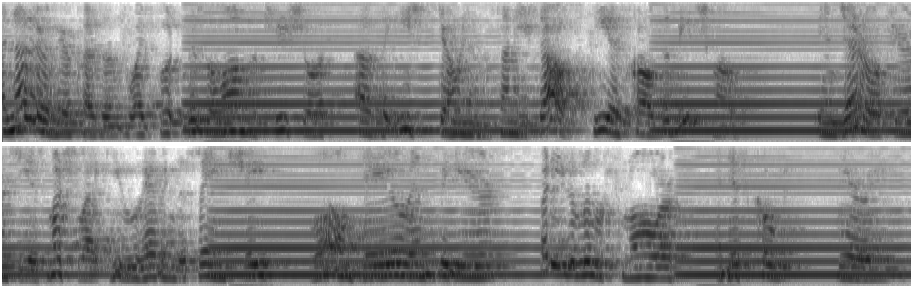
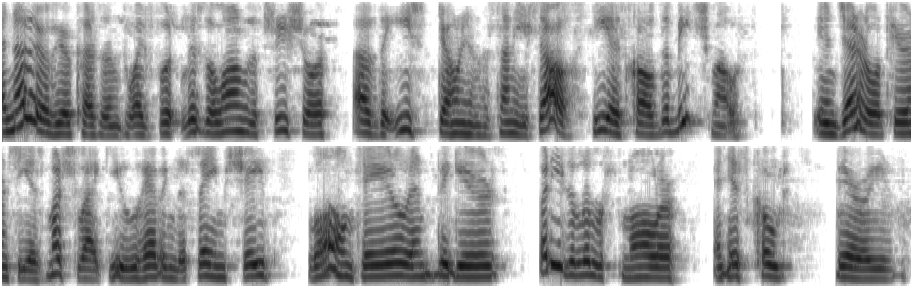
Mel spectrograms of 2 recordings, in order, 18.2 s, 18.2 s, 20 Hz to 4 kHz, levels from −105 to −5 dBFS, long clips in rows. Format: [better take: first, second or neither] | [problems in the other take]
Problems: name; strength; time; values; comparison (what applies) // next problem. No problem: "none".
second | background sound (Wind instrument, woodwind instrument); 2 dB below the speech // room echo; dies away in 0.8 s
